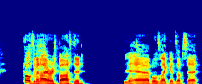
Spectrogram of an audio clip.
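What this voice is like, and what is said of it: Usual voice. Nothing is said of it.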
